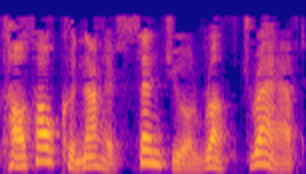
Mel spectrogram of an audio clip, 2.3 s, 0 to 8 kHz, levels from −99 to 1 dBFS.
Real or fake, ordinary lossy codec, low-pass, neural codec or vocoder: real; MP3, 24 kbps; 7.2 kHz; none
